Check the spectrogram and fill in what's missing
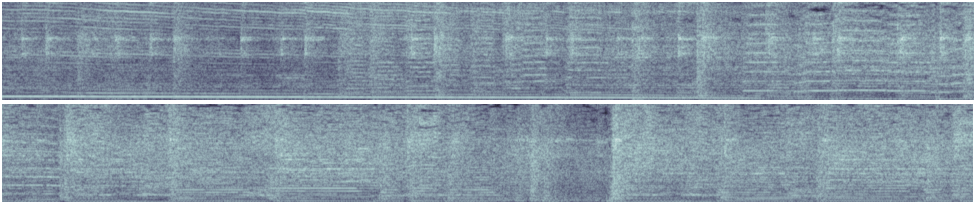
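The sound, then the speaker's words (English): A single long coyote howl, the intro to the Late Night Fright show on WKMF Cozy Corner Public Radio, glides slowly downward for about four seconds over busy background music, then fades out as the music carries on alone. “I am the Coyote.”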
